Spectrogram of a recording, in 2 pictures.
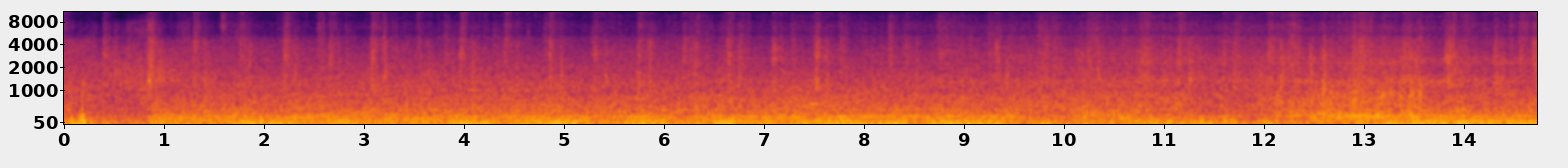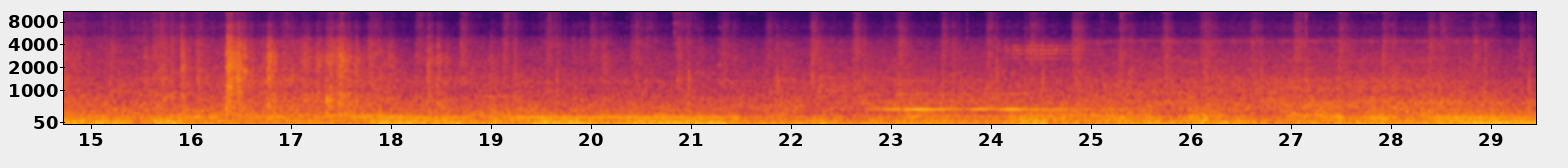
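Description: Footsteps crunch on slushy snow at a steady pace.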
